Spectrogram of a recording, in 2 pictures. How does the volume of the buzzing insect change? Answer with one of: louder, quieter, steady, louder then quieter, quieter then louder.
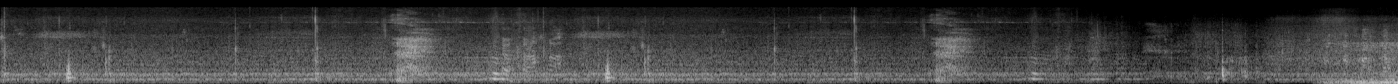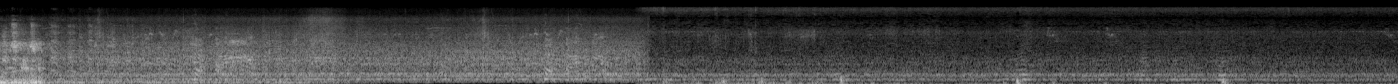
quieter.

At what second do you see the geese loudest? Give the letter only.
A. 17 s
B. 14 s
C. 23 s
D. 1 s
B.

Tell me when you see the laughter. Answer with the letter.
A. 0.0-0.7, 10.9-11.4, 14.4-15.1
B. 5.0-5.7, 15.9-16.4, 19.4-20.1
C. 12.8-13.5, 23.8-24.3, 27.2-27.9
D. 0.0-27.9
B.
